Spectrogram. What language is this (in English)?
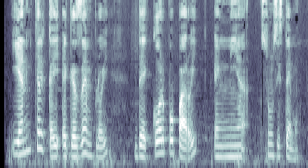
Esperanto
